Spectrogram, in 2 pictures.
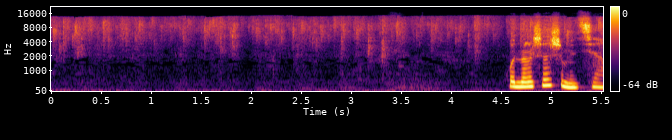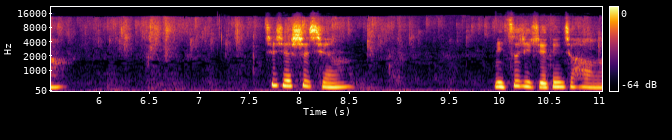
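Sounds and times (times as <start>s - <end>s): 
shower water running while someone bathes: 0.0s - 11.0s
speech: 4.6s - 5.8s, 7.7s - 8.7s, 10.0s - 11.0s.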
